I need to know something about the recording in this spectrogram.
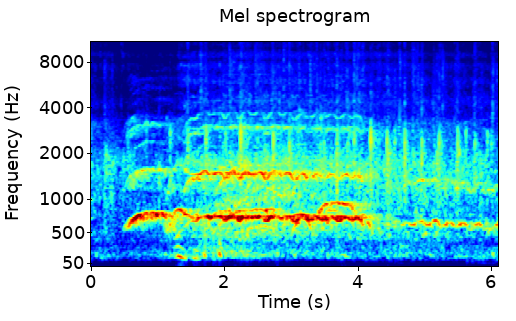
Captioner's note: audience cheers; whoops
